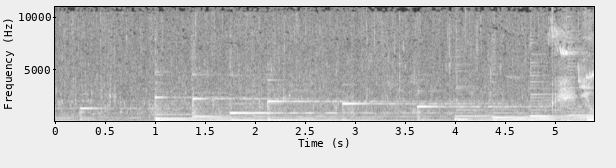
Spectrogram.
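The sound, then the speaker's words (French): Calm water trickles and flows steadily like a stream or river, a continuous soft wash, blended with sustained mellow musical tones that shift chords every second or so. “plus tu t'approches de ce ruisseau, de cette rivière, tu es devant.”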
